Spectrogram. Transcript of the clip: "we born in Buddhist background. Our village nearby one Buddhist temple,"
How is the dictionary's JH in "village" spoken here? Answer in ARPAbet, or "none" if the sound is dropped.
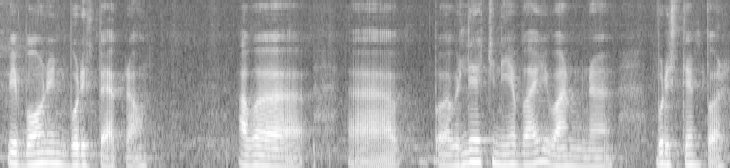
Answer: CH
